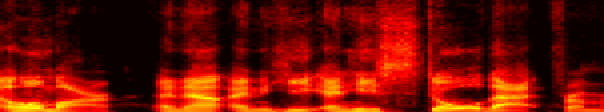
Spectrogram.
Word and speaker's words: Omar: I was the other way, because if I look at all the official stuff, it's always spelled Omar, and that to me is Omar, not Omer.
